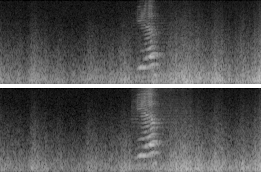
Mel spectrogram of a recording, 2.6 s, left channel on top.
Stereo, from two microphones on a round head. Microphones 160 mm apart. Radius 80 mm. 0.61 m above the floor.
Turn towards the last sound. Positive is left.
turn(degrees=-45)  # may be behind; listen again after turning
